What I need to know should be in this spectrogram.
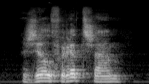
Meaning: self-reliant
- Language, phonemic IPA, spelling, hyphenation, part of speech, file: Dutch, /ˌzɛlfˈrɛt.saːm/, zelfredzaam, zelf‧red‧zaam, adjective, Nl-zelfredzaam.ogg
